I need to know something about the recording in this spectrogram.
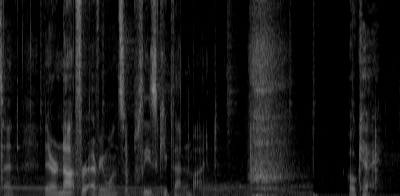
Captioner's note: exhales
